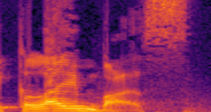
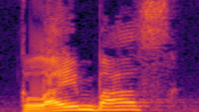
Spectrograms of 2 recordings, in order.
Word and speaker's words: climbers: Many people may doubt this when you tell them don't say climbers. Climbers. No, not in standard English. You say climbers. Climbers. Not climbers. The B after M is not pronounced. It is silent.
